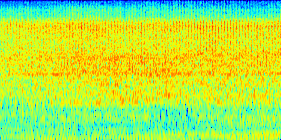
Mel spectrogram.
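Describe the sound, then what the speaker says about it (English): A tractor loader engine keeps idling with a steady, dense mechanical rumble and clatter, close by and continuous, with no talk over it. "I got the loader still running because I don't want to have to jump this again"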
